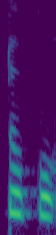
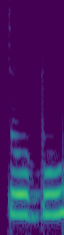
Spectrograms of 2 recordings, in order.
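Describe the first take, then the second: First: তপু with an unvoiced p; correct P form. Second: তবু with a voiced b; wrong B form. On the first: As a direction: keep the p hard in তপু. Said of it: "হবে". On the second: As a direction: put a b in the middle of তবু. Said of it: "না". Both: Shown as a demonstration.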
